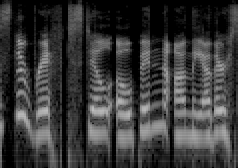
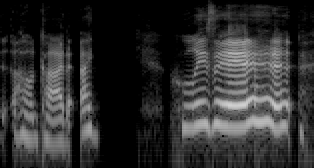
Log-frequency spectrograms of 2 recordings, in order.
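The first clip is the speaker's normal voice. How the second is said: strained, effortful raised voice, drawn-out "it"; 3 semitones higher, 7 dB louder than usual. Hearing knocks at the door, she asks who it is: strained voice. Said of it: "she says it with that amount of strain to her voice".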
